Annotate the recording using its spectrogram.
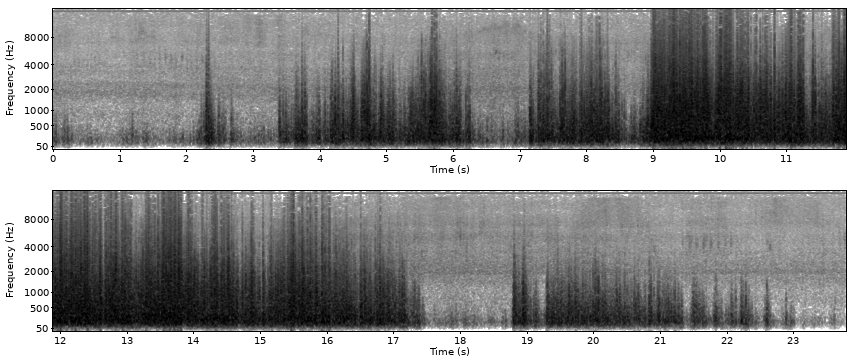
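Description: Wind buffeting the microphone in gusts: a few short surges, then a long strong gust of about eight seconds, a lull, and another gust near the end.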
